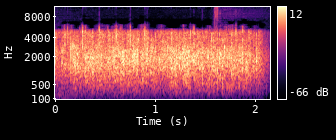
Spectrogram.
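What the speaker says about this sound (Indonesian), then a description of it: "Ayo kita sambut dengan tepuk tangan" Steady, dense applause from a crowd, sustained evenly at a strong level before cutting off abruptly, with no voices over it.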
